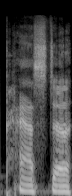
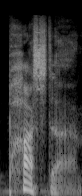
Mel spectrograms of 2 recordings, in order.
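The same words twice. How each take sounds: First: It is said with a Canadian pronunciation. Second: It is said with an American pronunciation. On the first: "I think I've heard the Canadians say pasta" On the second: "if you're in the U S, they will say pasta"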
